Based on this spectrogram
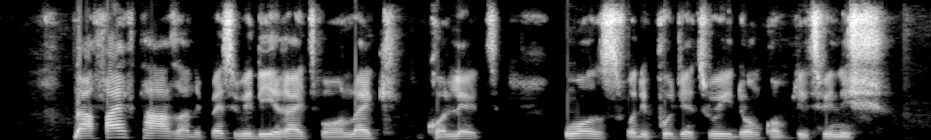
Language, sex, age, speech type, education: Nigerian Pidgin, male, 15-29, spontaneous, tertiary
